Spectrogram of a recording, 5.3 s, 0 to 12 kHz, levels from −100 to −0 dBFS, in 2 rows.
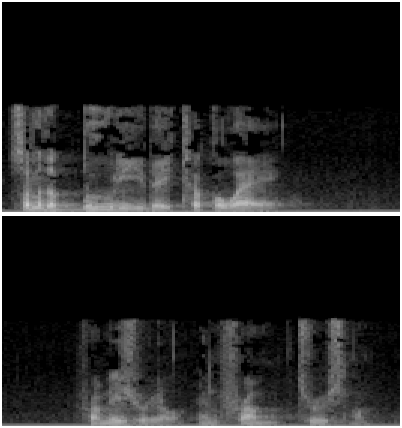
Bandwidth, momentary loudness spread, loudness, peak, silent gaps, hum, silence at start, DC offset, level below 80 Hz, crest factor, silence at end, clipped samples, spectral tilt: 6.2 kHz; 25 LU; -36 LUFS; -16 dBFS; none; none; 0 s; under 0.1%; -52 dBFS; 22 dB; 0 s; under 0.1%; -5.5 dB/octave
